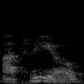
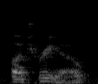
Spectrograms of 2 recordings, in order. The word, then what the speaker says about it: atrio: Dominum in atrio, not a trio, atrio, one word, sancto eius.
